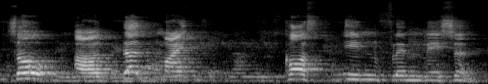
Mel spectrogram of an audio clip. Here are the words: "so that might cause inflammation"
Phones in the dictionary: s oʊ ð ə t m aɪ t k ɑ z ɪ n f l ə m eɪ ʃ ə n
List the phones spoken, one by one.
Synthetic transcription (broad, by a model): s oʊ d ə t m aɪ t k ɑ s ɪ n f l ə m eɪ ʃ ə n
